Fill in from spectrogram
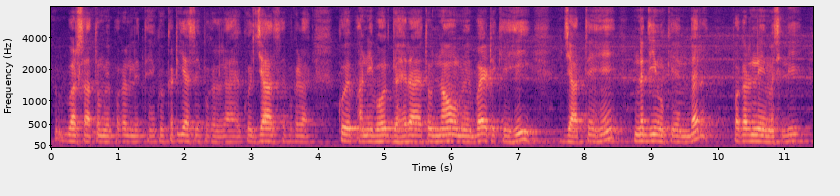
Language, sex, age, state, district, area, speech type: Hindi, male, 45-60, Uttar Pradesh, Hardoi, rural, spontaneous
